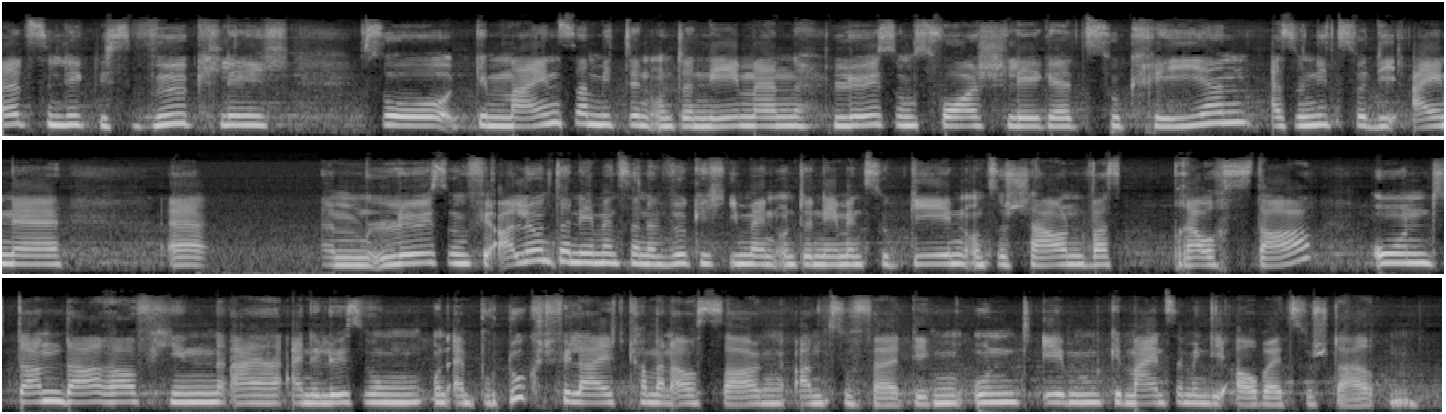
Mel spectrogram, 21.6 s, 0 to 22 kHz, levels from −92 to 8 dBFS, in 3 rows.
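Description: A call audio freeze runs from 8.17 to 8.82 s. The sound does not cut to silence. The last moment is stretched into a buzzy, fading tail for about 630 ms. When the stream resumes, it picks up exactly where it stopped, so nothing is lost and everything afterwards is simply pushed later. That distinguishes it from a packet-loss dropout, which would skip material. The likely cause is delayed packets draining the jitter buffer. From 12.96 to 17.36 s there is a jitter buffer speed-up. The audio plays at about 114% of normal speed, and roughly 0.7 s is trimmed away in many tiny pitch-period cuts, so this stretch sounds hurried. Unlike a resampling or tape-speed error, the pitch stays the same. Only the timing tightens, as the receiver works off a backlog of buffered audio.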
